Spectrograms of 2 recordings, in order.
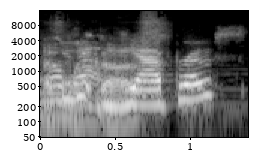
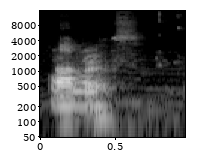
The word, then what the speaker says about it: Labros: Is it Yabros or Labros? – Labros. – With two L's? – Correct. – But they're not pronounced like a Y? – How would they be? – Because, like, if you were speaking Spanish, no. – That would be Yabros.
